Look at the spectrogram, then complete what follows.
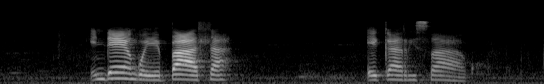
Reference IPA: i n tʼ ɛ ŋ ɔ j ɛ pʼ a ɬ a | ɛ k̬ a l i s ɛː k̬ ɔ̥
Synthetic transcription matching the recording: i n tʼ ɛ ŋ ɔ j ɛ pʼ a ɬ a | ɛ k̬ a r i s aː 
